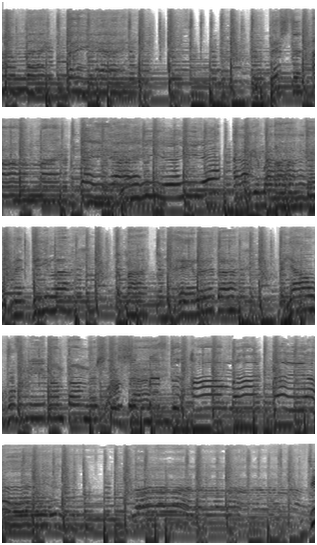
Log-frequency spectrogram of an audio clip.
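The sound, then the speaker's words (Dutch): A pop song plays loud and full, with a singing voice over a steady thumping beat and a dense band that carries on without a break. “gaan eerst eens luisteren naar eh, …”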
